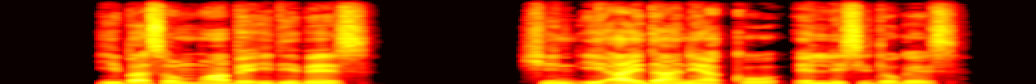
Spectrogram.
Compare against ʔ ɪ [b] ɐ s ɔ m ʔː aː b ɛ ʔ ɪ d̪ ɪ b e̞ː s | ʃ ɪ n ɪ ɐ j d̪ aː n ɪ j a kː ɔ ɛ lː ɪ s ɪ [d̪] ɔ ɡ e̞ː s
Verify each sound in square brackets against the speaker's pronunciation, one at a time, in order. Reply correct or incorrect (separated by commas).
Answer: correct, correct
